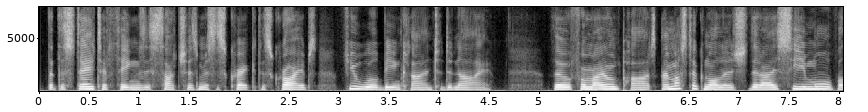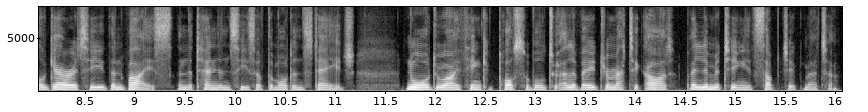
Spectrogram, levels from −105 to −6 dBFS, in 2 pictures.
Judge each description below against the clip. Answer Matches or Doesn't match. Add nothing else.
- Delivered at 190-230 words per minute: Matches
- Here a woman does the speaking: Matches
